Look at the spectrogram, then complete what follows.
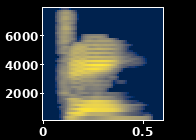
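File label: "Zhuāng", Chinese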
